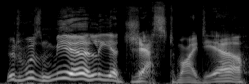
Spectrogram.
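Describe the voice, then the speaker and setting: A man's voice: fairly low pitch, expressive, moderate pace, a bit bright, clear, resonant tone, dry recording. A young man playing an earnest, playful prince who speaks formally in a fairytale audio drama. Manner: formal, old-fashioned wording.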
